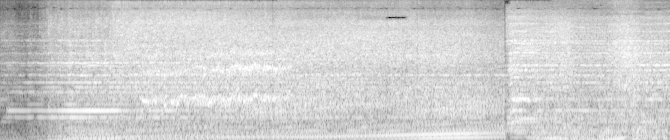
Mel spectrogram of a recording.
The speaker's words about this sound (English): Rizzo turns and watches Kinnicky drive off in his car, Greased Lightning.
